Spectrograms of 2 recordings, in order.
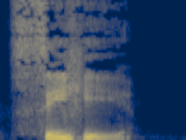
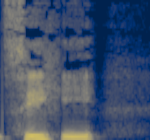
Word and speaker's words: psyche: For example, the word psihe, it's spelled psyche, you know, in the English pronunciation, psihe.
